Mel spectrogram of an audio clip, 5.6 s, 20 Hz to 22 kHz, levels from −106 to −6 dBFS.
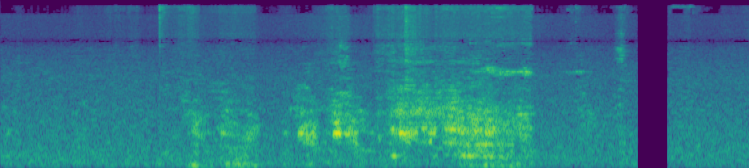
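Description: A speech recording with a single rebuffering stall: at 4.77 s the sound drops to silence for about 0.23 s, then picks up at 5.01 s exactly where it left off. The player ran dry of downloaded audio and waited for more. Unlike a dropout or packet loss, nothing is skipped or concealed. The speech simply pauses and continues intact, so the clip runs longer rather than missing material.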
